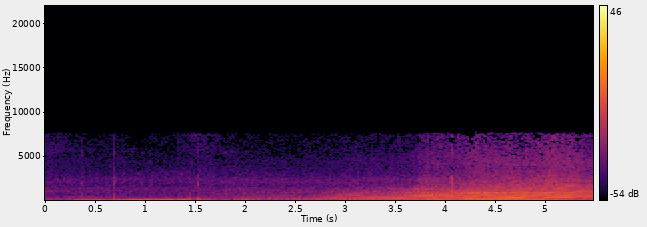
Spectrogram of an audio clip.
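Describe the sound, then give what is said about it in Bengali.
A car drives off, its engine revving up with a rising pitch and growing louder and rougher as it accelerates. “গাড়ি চালিয়ে চলে গেলেন হেভারসন।”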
